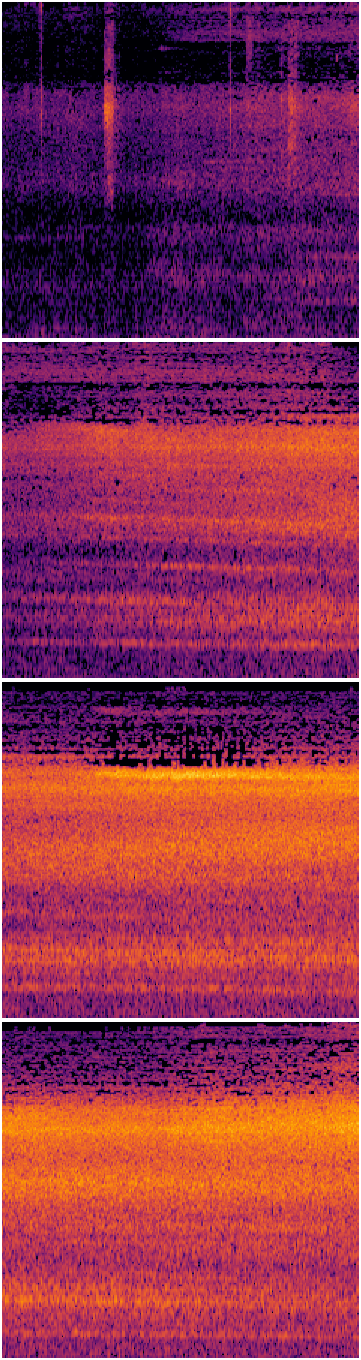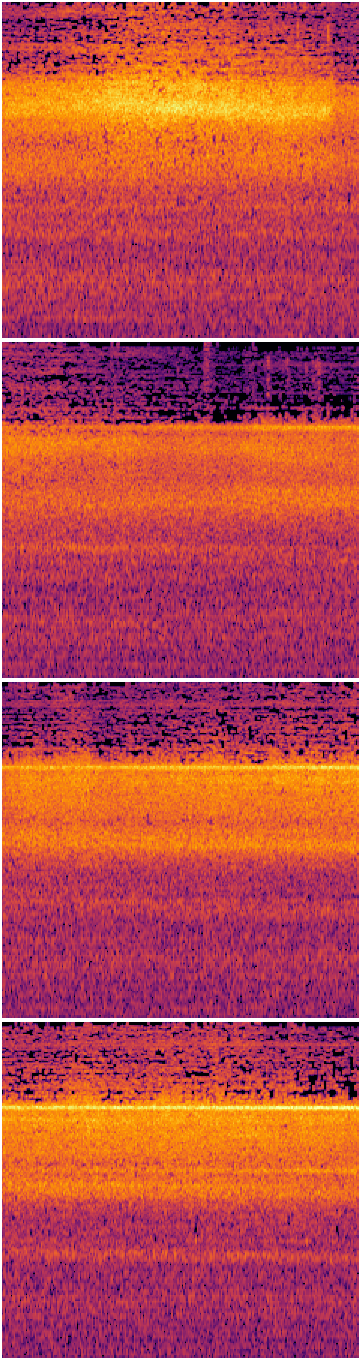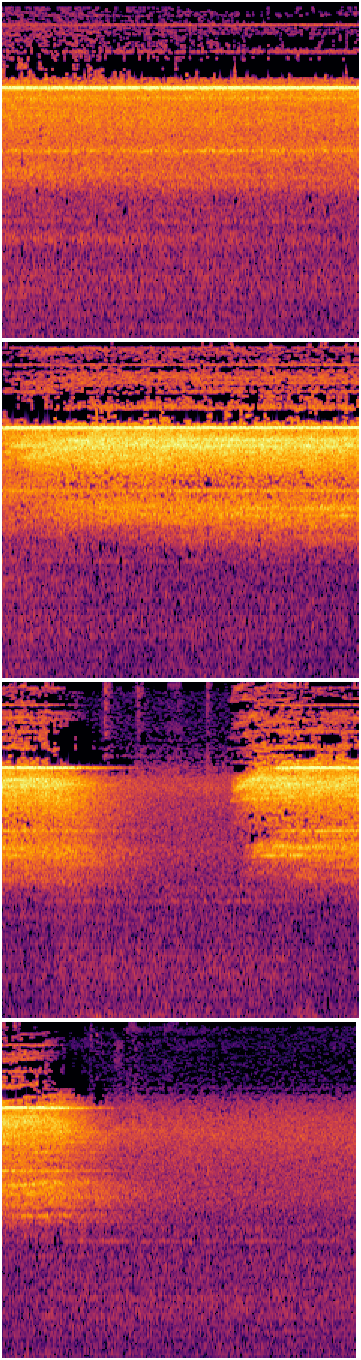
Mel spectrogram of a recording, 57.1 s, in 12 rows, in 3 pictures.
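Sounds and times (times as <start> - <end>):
high steady whine: 0.0 - 57.0
train wheels and air rushing: 0.0 - 57.0
hiss: 16.7 - 55.2.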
